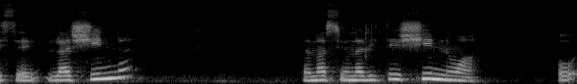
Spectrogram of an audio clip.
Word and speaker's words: chinoise: Parce qu'ici, pardon, le S entre deux voyelles, je le prononce Z.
